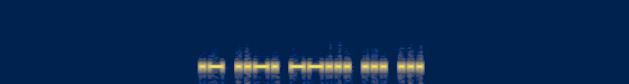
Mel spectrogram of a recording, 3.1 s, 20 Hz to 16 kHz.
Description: Morse code, heard as a keyed tone, about 47 wpm, 700 Hz. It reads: AF7SS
